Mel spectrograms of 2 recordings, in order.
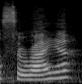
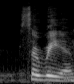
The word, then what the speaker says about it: Saria: Saraya. Did I say it correctly? Saria.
